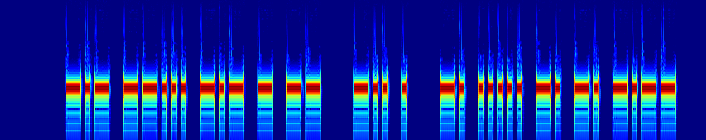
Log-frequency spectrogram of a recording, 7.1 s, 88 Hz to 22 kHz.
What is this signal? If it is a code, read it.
Morse code, heard as a keyed tone, about 25 wpm, 700 Hz. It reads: K7KTM DE N5NNY
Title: USA Callsign DE Callsign 25wpm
